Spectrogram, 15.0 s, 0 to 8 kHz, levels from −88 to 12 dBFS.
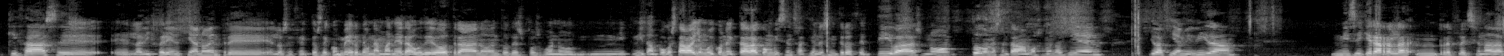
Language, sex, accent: Spanish, female, Spanish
